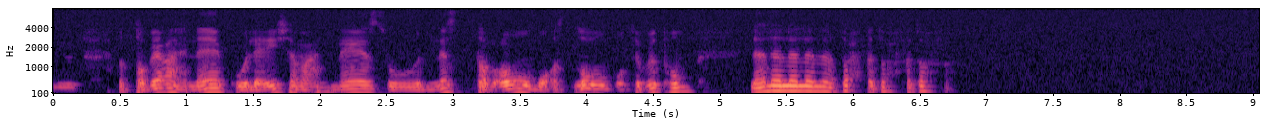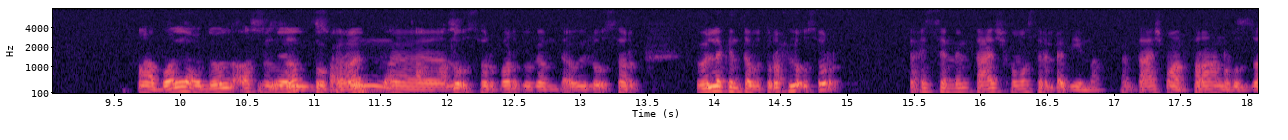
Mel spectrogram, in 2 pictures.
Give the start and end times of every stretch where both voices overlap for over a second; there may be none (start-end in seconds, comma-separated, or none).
10.7-12.0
